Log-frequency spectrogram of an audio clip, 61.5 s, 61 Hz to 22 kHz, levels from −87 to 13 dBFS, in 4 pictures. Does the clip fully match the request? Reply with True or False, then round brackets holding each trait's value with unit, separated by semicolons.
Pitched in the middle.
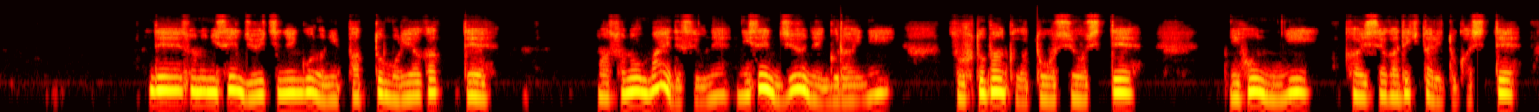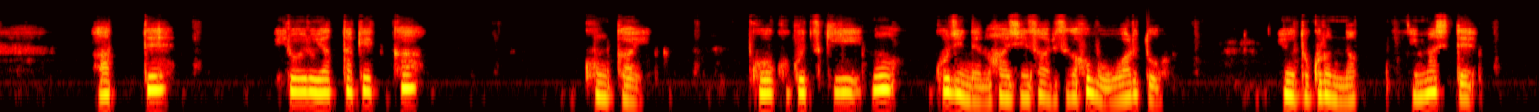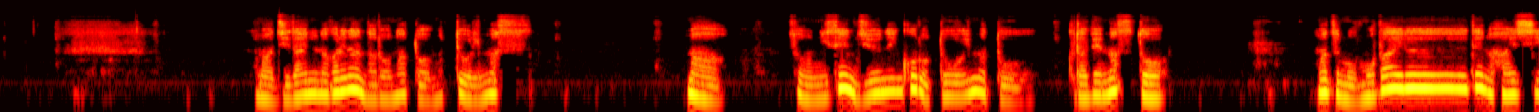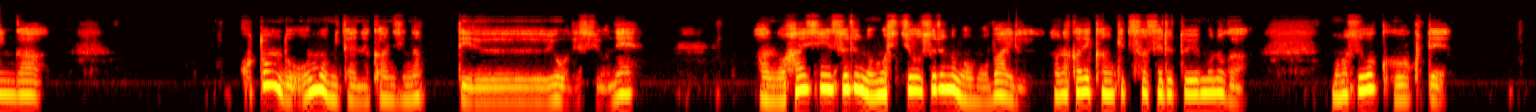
True (160 Hz)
